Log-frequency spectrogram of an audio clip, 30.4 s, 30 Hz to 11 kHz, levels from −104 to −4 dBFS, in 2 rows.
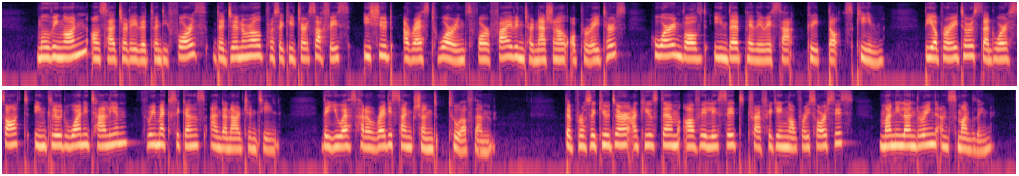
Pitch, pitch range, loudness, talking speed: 220 Hz, 205-235 Hz, -19 LUFS, 115 wpm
